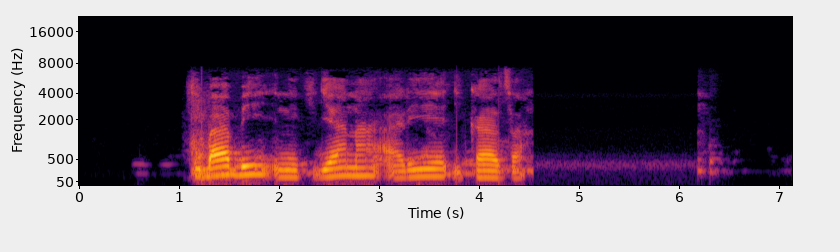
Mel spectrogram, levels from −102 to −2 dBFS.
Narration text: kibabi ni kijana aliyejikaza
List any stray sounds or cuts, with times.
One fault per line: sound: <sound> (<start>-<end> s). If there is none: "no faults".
no faults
